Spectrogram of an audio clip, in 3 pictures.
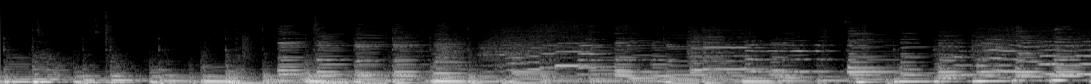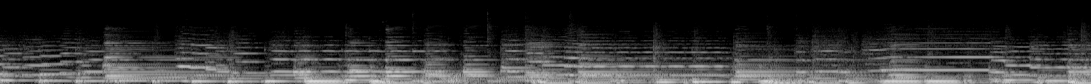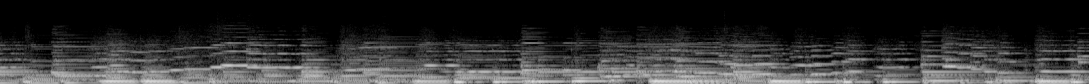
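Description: Live jazz trio playing: plucked upright double bass and piano, with a concert flute playing the melody over them.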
